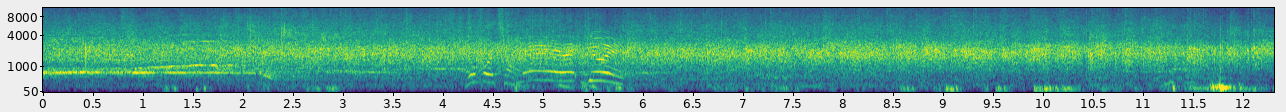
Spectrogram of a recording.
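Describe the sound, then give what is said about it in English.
Audience applauds warmly to welcome a preacher coming up to preach at a church service, a loud, steady wash of clapping throughout, with a voice briefly audible over it. “we want to give them the biggest, warmest ovation. And so would you join me in giving Nicole a Queens Boulevard welcome as she comes up to preach to us today?”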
